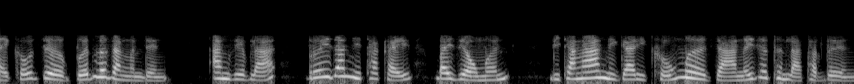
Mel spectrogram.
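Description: The speech has passed through the GSM full-rate codec for its whole length, a coder that fits a 13 kbps channel. It models the vocal tract and drives it with a coarse, regularly spaced pulse excitation, so fine detail in the source is thrown away. The result is a plainly audible buzzy, gravelly roughness on the voice, heard through a narrow line band of about 200 Hz to 3.7 kHz, which leaves the speech thin and dull.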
